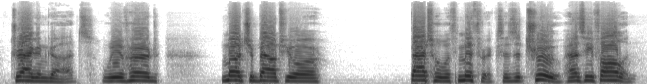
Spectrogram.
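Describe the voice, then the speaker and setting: A man puts on a character voice at a high pitch, moving at a moderate pace with long, frequent pauses on a very clean recording with a silent background. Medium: actual play. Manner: bold, challenging.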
